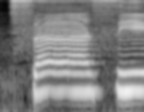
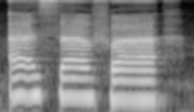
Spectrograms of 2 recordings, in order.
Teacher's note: ujung lidah menyentuh dinding belakang gigi seri bawah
